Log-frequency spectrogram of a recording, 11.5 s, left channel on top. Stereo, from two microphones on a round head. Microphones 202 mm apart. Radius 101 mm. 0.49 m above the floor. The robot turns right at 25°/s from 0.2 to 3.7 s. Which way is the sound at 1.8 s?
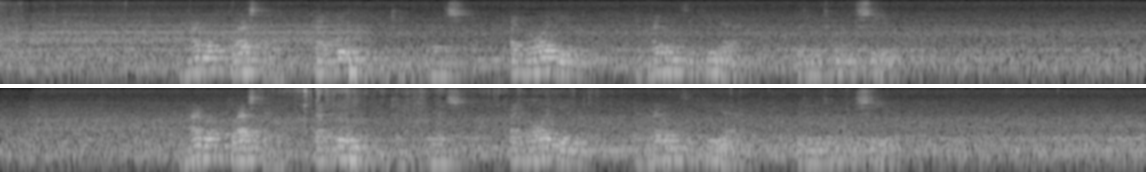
60° right.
